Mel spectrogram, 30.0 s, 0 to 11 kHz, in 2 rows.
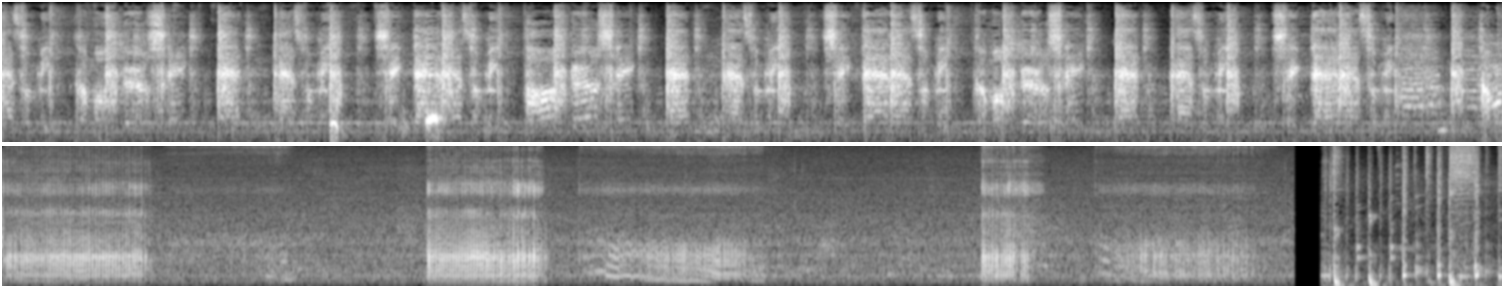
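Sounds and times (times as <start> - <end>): dog snoring: 15.0 - 18.0, 19.2 - 22.7, 24.8 - 27.7.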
